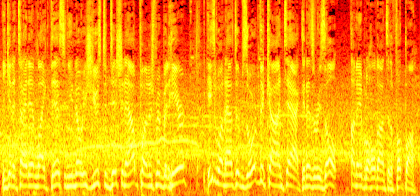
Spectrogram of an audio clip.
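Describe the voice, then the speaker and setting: A man's voice: sits high, fast talker, crowd noise, close to an everyday voice. A man playing an opinionated football color analyst in a video game, with an American accent and a conversational, explanatory, emphatic way of talking. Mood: analytical. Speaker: sports color commentator. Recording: very noisy game stream capture.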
